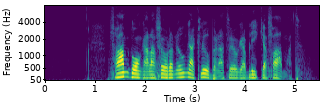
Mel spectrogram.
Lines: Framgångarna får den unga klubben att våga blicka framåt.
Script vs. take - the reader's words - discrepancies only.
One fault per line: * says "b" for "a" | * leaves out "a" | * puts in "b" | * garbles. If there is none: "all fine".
all fine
